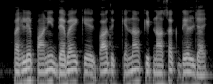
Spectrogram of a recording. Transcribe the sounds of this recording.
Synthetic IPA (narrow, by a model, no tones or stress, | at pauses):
pɛɦlepaːnid̪ɛːbaːikebaːd̪kɪnakɪʈnaːsəkd̪eːld͡ʒaːeː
